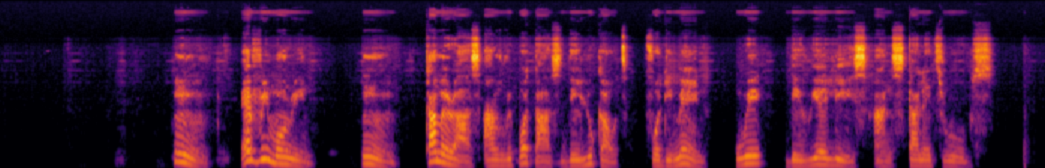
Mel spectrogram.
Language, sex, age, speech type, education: Nigerian Pidgin, male, 15-29, spontaneous, secondary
